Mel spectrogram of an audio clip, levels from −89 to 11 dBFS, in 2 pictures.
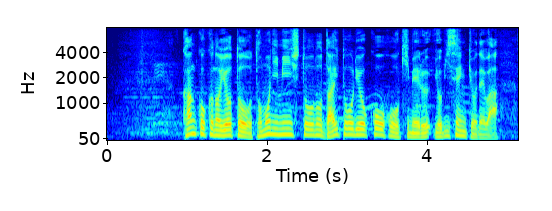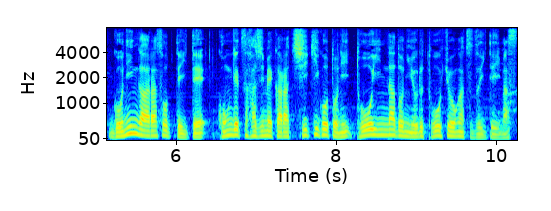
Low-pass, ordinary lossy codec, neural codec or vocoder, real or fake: none; none; none; real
